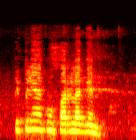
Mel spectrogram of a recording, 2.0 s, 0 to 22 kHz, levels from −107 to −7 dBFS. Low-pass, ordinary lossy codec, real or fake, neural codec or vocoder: 10.8 kHz; Opus, 32 kbps; real; none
